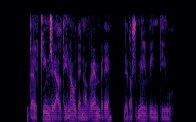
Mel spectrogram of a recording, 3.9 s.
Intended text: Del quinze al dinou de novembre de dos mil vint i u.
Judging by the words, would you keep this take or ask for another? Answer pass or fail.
pass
